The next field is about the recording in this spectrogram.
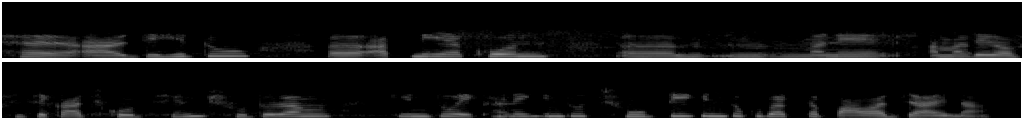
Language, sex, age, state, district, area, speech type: Bengali, female, 30-45, West Bengal, Jhargram, rural, conversation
